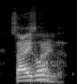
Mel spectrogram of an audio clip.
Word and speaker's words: Saigo: At the end of this tournament, so here you got Saigo. Here, did I said it right? I think Saigo. Yes. Yeah, Saigo.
